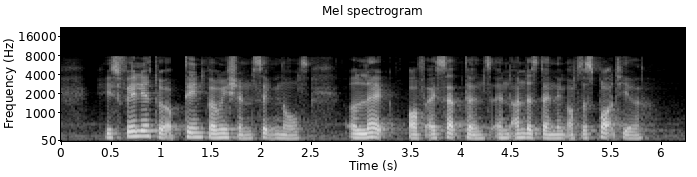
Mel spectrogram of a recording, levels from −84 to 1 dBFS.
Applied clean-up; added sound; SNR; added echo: none; none; none; none.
